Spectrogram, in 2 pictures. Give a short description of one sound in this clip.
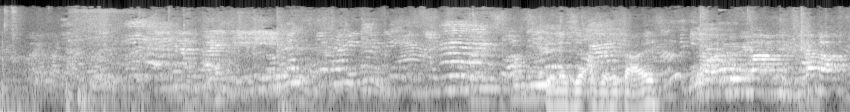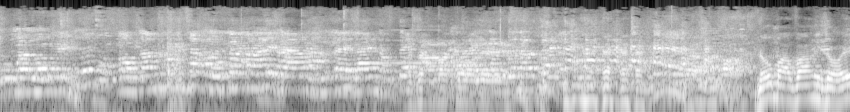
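Several men and women chat and laugh together close by.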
